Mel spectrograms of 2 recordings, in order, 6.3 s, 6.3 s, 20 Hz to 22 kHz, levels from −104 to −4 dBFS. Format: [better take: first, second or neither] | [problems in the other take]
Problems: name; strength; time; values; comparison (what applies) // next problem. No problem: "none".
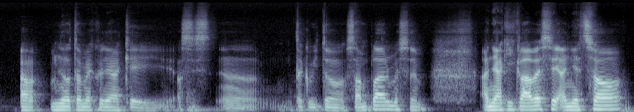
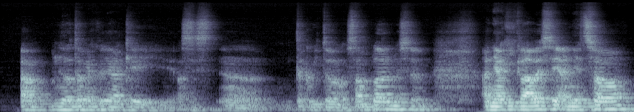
first | off-mic speech; far // room echo; slight; dies away in 0.4 s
